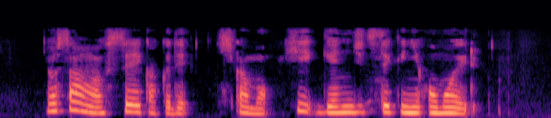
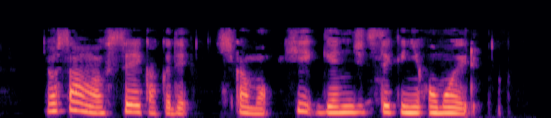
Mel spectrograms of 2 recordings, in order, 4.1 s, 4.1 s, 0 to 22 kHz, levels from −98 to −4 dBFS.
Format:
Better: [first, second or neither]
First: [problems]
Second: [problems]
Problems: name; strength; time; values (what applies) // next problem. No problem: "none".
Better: first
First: none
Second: noise reduction (neural mask model Resemble Enhance denoiser)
